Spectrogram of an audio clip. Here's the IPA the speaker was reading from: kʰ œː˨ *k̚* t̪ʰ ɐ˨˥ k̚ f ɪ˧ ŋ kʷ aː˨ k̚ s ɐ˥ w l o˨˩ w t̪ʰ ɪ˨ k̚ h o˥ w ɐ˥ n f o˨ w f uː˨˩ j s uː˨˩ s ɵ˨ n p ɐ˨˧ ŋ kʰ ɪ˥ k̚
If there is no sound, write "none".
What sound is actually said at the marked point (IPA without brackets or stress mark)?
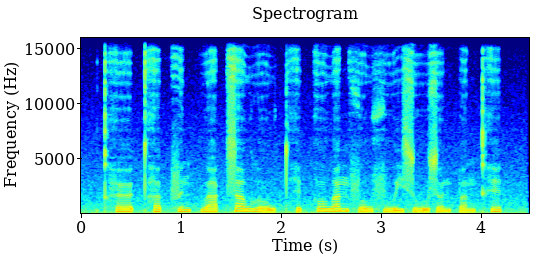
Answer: t̚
